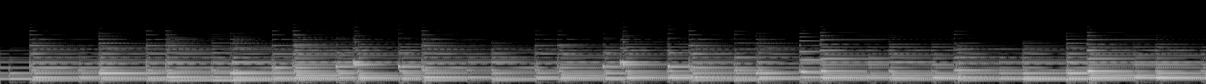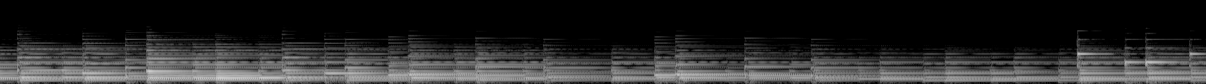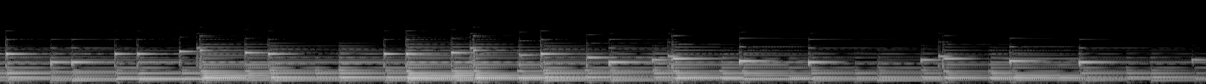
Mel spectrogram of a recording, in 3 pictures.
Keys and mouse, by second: 6.6 typing, 7.2-15.2 drag, 18.3 shift+Right, 20.5 shift+Down, 24.1 Right, 25.3 click, 27.4 ctrl+j, 28.0 click, 29.3 right click, 30.8 click, 34.3 click.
